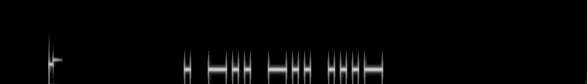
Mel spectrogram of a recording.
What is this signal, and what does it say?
Morse code, heard as a keyed tone, about 20 wpm, 700 Hz. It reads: EDDV
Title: All Cut Numbers - 4-Digit 20wpm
